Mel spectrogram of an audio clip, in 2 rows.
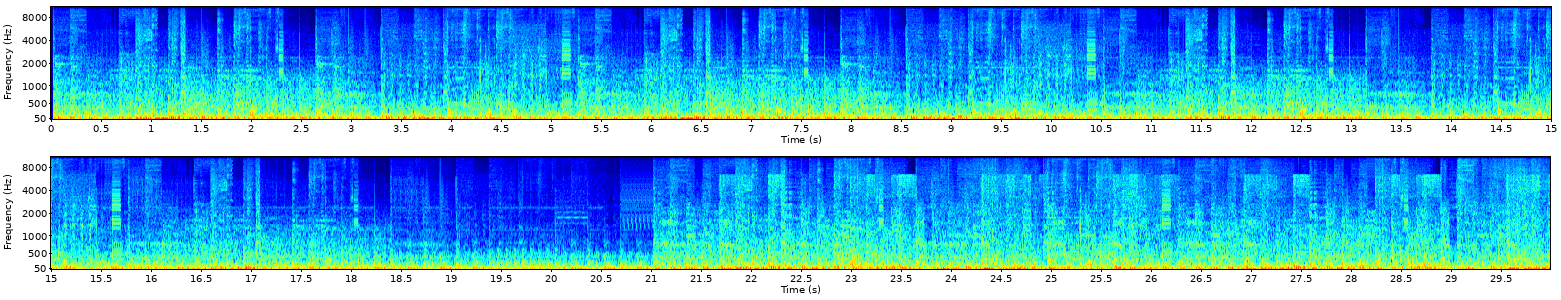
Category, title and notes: Music > Multiple instruments
Demo Track #3982 (Industraumatic)
Horror, Soundtrack, Ambient, Sci-fi, Underground, Games, Cyberpunk, Industrial, Noise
